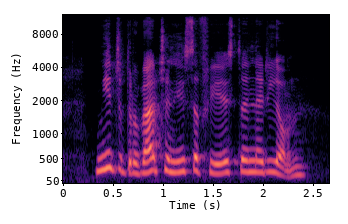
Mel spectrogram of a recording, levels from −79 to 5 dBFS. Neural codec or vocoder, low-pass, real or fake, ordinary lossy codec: codec, 24 kHz, 1 kbps, SNAC; none; fake; none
